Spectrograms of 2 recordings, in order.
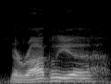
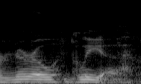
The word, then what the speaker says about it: neuroglia: There are another type of cell called neuroglia or neuroglia. I've heard it pronounced both ways.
